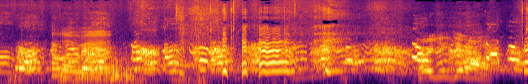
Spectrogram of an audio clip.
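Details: About two dozen scent hounds, Bluetick and Redbone Coonhounds, Black and Tans and beagle mixes, at a hound breeder's kennel near Kingston, Ontario, Canada. They bay, bark and bawl together in a dense, overlapping chorus of wavering howls and yelps. A person speaks briefly.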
